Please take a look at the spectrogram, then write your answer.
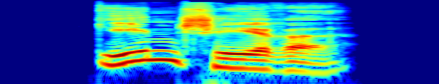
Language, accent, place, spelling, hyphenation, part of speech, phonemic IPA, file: German, Germany, Berlin, Genschere, Gen‧sche‧re, noun, /ˈɡeːnˌʃeːʁə/, De-Genschere.ogg
- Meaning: gene scissors, gene shears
